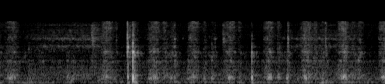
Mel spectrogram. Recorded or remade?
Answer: remade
